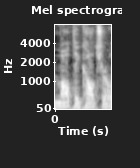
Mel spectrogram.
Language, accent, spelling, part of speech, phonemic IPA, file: English, US, multicultural, adjective, /ˌmʌltiˈkʌlt͡ʃəɹəl/, En-us-multicultural.ogg
- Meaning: 1. Relating or pertaining to several different cultures 2. Relating or pertaining to groups, households or families involving persons with different or mixed ethnicities or races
